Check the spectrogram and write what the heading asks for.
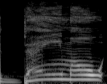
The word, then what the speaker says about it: Damo: Call me Damo, not Damo, be careful how you pronounce it.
